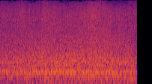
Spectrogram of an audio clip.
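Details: Honey bees at a hive near Clonakilty, West Cork, in high summer, wings fanning the hive to keep it cool and ventilated: a dense, steady, even buzzing hum that fills the clip, then cuts off abruptly.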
